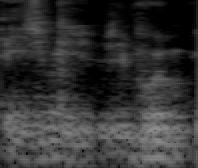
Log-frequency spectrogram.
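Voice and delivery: normal talking voice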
